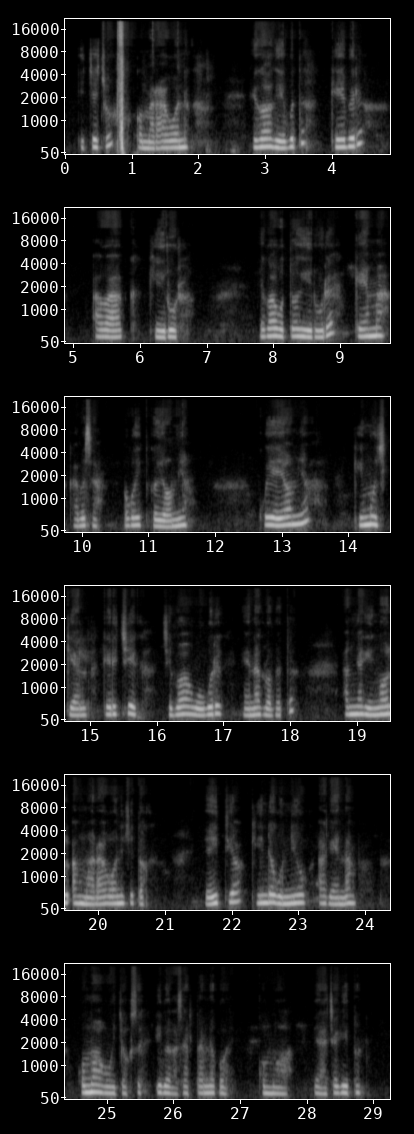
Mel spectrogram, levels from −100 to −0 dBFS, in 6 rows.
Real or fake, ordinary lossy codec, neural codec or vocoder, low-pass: real; Opus, 16 kbps; none; 19.8 kHz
